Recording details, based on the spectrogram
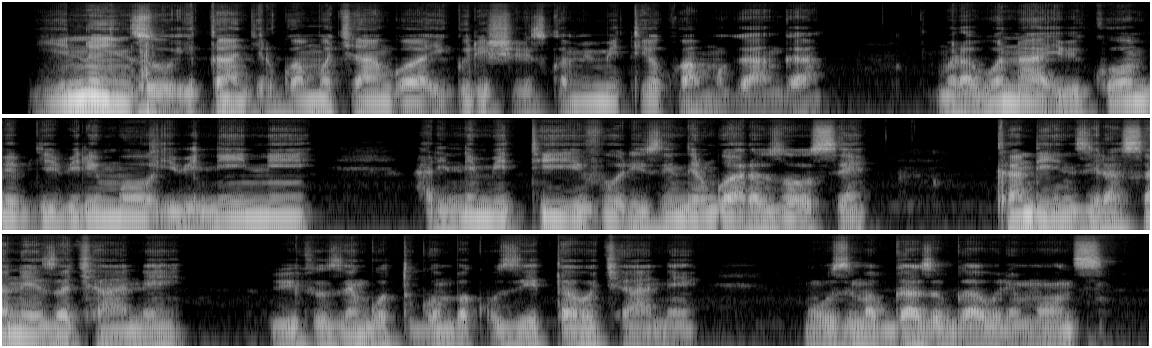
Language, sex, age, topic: Kinyarwanda, male, 18-24, health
